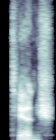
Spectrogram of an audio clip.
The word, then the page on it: tinge: American English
